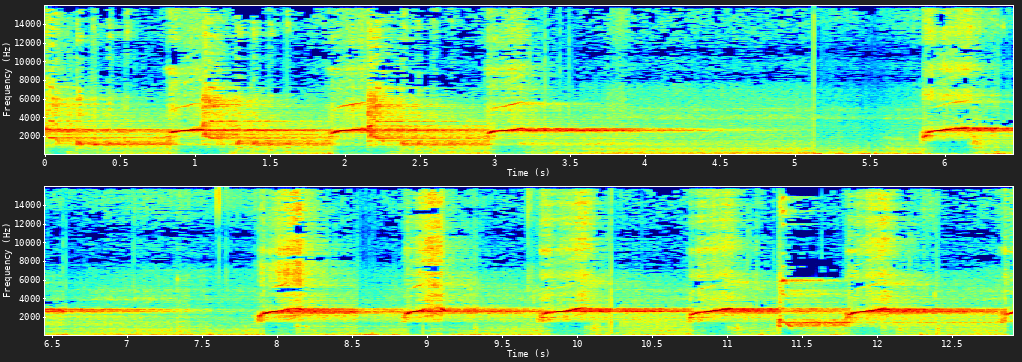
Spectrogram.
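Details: Grey francolin giving piercing whistled notes with downward-trailing ends, delivered in runs of about one per second, broken by a few seconds' pause filled with low rumbling background noise before the series resumes.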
